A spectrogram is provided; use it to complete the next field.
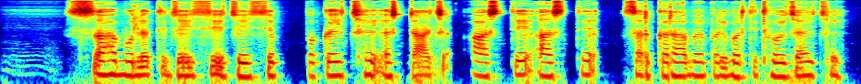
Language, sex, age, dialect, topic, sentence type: Magahi, male, 25-30, Western, agriculture, statement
